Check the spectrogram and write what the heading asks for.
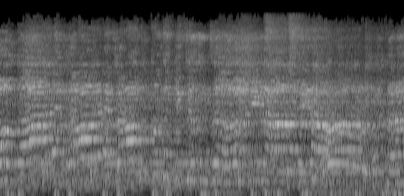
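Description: Live ramwong dance band playing, with a singer's voice over a steady drum beat.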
